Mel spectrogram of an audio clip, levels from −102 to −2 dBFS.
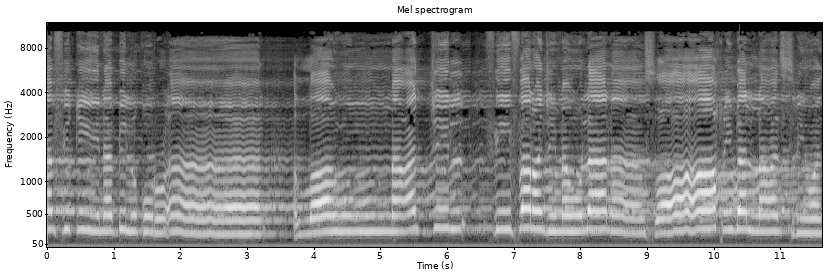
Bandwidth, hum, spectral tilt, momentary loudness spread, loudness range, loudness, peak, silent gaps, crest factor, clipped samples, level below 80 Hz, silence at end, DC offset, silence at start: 11 kHz; none; -4 dB/octave; 11 LU; 4 LU; -17 LUFS; 0 dBFS; none; 16 dB; under 0.1%; -70 dBFS; 0 s; 0.4%; 0 s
